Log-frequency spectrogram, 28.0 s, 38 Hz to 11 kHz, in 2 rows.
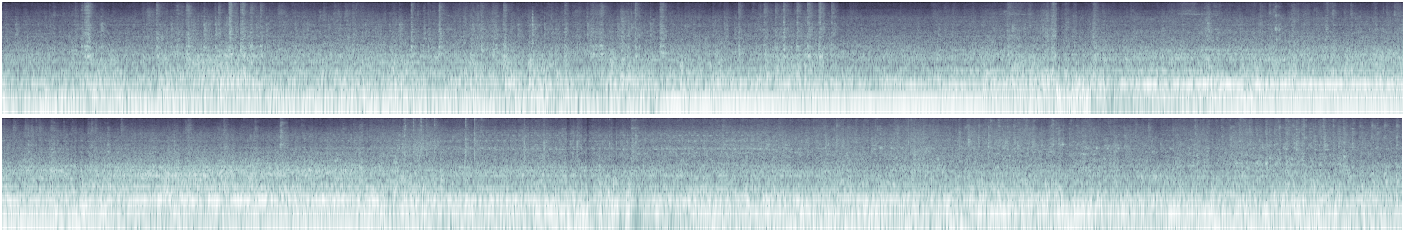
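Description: Ikarus 280.54 articulated bus's diesel engine running steadily under way, with two short dips in the sound about a third and about two thirds of the way through.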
